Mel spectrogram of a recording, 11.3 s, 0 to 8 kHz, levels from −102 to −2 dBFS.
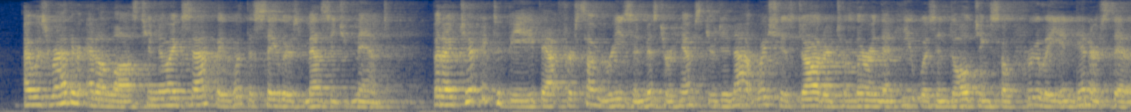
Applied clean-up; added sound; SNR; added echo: none; none; none; reverberation time 1.2 s.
